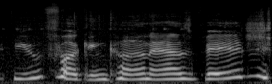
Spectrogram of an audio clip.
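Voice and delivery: laughing, cursing outburst. In a game, a character looks up at the man with the shotgun, laughing while cursing. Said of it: "I just look up at him and laugh and go".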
